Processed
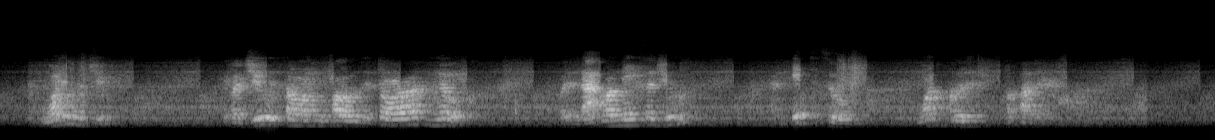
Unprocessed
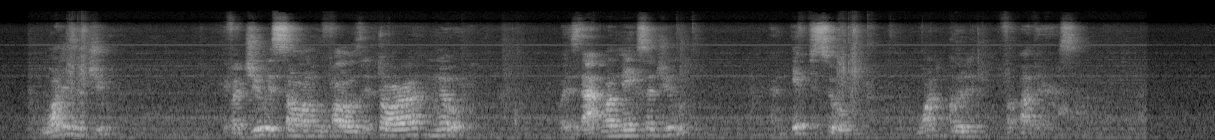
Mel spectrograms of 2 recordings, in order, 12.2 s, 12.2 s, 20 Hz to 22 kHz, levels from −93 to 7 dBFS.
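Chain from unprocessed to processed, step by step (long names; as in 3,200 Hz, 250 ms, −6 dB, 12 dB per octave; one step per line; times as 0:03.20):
auto-filter low-pass saw up 1.5 Hz 990–2,000 Hz
single-sideband voice off tune +300 Hz 300–3,000 Hz
0:03.47–0:04.12: high-shelf EQ 2,100 Hz −8 dB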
